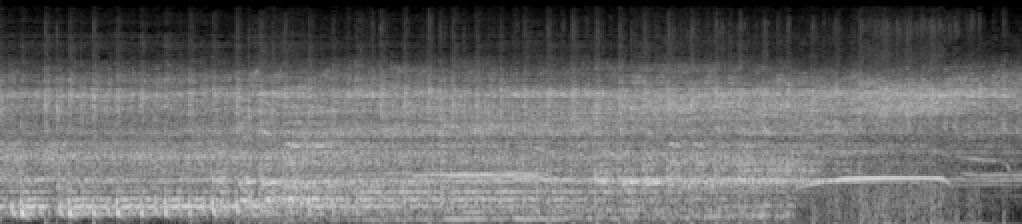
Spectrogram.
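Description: Electronic dance music from a DJ set, played loud over a sound system. The deep bass drops out about eight seconds in, leaving a gliding synth line.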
